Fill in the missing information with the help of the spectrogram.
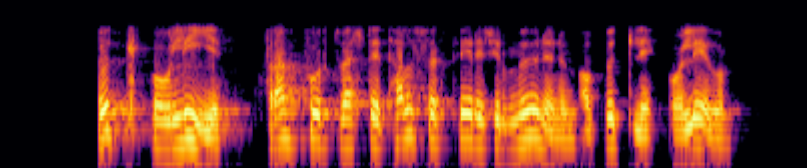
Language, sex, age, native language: Icelandic, male, 20-29, Icelandic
